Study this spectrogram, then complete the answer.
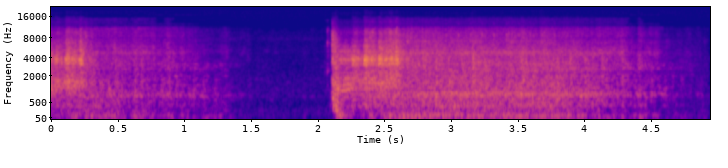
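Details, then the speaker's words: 1968 VW Type 3 original fuel injection, cold running problem: engine catches, runs briefly and dies, restarts and fades again; stalls when throttle opened, won't come off idle; injectors seemingly not firing. "Because trying to throttle it doesn't care. It just dies. Yeah, it's like it doesn't know that's supposed to come off idle."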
